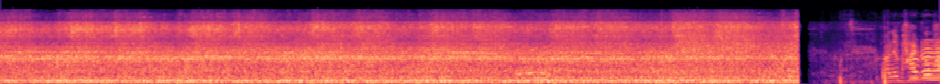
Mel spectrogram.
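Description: A train passes near the Ishwardi bypass in Bangladesh. Its loud, continuous close rumble fills about eight seconds, then stops abruptly, and a person starts talking.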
